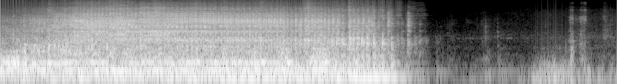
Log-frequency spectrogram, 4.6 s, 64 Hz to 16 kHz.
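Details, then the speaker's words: SXR800 jet ski with PJS engine in a Bullett racing hull, after exploded drive shaft repair with custom shims: steady, even two-stroke roar for three seconds, then shut off. Little rattle, running acceptably. "So, not sure how much it'll really shake once it gets going, but it's at least somewhat reasonable right now."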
